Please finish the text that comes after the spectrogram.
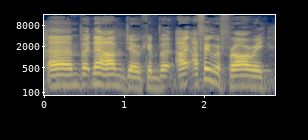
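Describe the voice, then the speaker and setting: A man's voice: fairly high pitch, steady tone, fairly quick, clean tone. A man, a podcast guest giving joking, rambling opinions in casual chat.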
